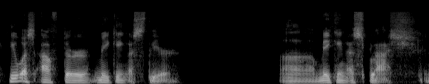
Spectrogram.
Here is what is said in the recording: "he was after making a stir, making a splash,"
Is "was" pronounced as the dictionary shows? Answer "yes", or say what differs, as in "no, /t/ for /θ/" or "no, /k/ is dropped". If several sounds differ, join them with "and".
no, /s/ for /z/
